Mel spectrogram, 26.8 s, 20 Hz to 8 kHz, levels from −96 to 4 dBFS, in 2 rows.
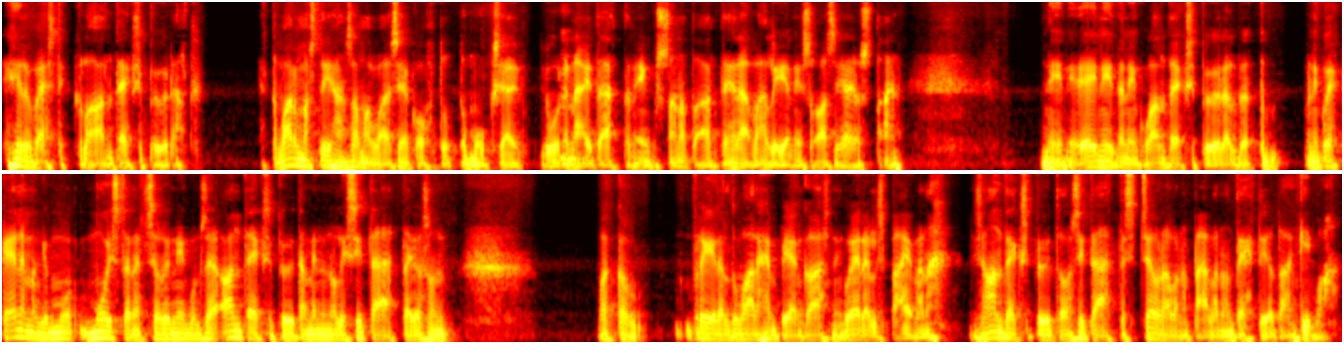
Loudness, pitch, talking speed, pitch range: -17 LUFS, 85 Hz, 150 wpm, 80-95 Hz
